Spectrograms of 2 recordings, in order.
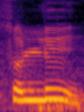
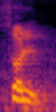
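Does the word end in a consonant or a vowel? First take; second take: vowel; consonant. First: The word ends with an added u vowel. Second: The word ends on the l consonant. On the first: This is the everyday spoken form. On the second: This is the formal written form.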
